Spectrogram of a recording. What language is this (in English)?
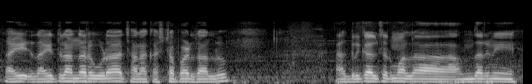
Telugu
